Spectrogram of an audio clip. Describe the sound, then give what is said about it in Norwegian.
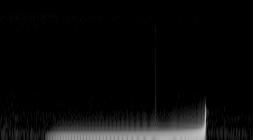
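An unadjusted recording of a gravitational wave: a low, steady tone swells slightly and then sweeps sharply upward in pitch, ending abruptly in a quick rising chirp after about a second and a half, with no voices present. “Eh, for meg så høres dette da ut som en frekvens som starter ganske lav, og så blir den høyere, høyere, høyere, fram til det blir stille.”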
